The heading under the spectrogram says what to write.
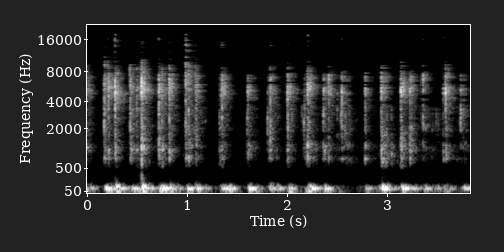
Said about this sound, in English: What about this? That's my keyboard. Do you want more of that?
